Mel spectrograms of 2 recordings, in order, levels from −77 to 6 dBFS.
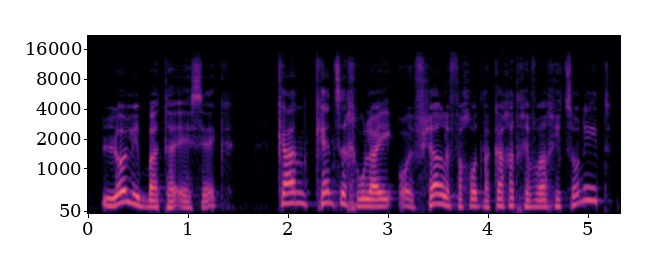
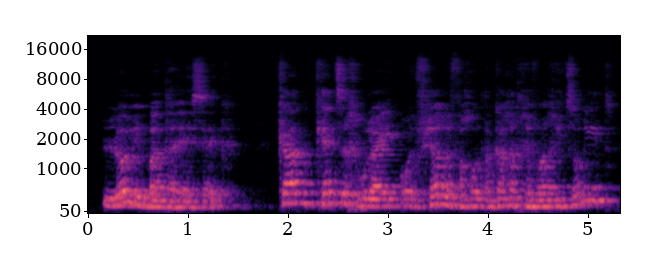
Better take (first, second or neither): first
